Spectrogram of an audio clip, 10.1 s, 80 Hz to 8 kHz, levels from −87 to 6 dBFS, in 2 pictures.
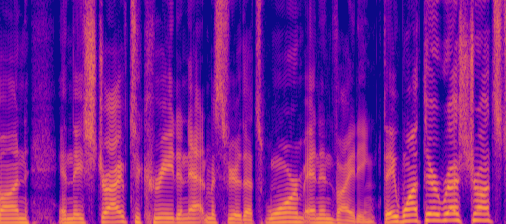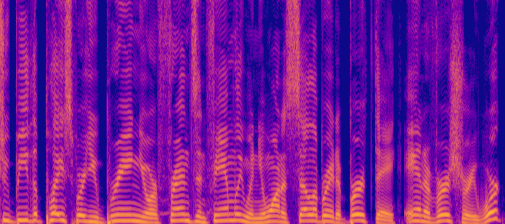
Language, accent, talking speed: English, American, 210 wpm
